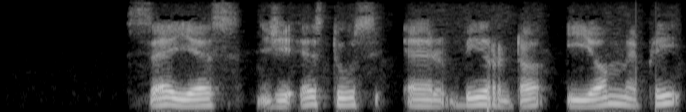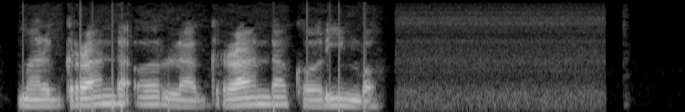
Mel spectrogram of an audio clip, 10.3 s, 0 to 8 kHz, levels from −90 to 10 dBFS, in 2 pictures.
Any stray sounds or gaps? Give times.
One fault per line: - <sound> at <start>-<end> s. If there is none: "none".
none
